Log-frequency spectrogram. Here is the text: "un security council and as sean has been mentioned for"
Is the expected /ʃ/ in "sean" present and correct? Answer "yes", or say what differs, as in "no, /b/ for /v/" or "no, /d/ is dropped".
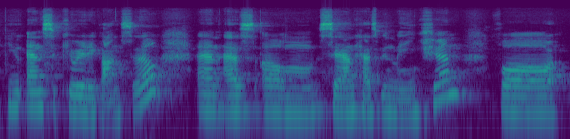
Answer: no, /s/ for /ʃ/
